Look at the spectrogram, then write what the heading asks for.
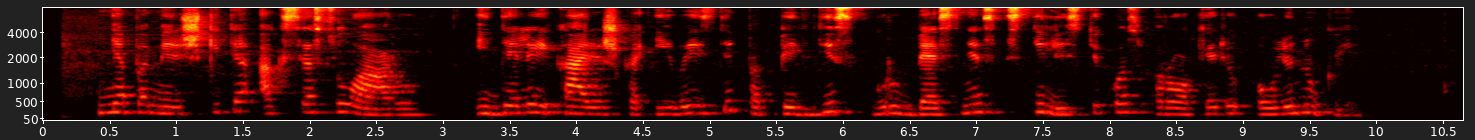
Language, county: Lithuanian, Klaipėda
